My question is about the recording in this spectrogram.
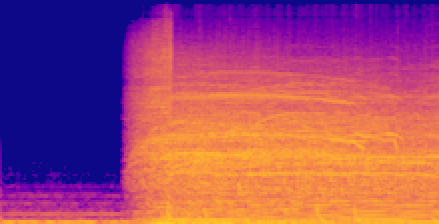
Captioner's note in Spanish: público aclama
